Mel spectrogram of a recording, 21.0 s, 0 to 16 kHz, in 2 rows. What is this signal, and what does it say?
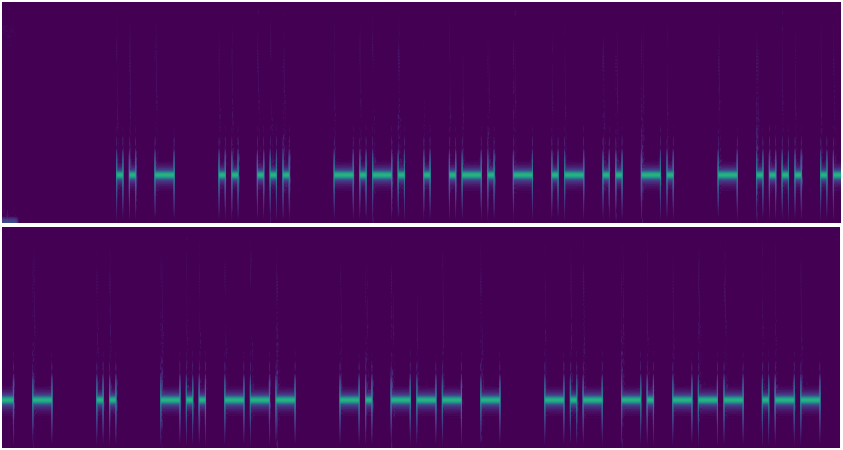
Morse code, heard as a keyed tone, about 15 wpm, 700 Hz. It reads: IT IS CERTAIN THAT I DO NOT KNOW
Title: Sentences from Top 1000 Words - Review Part 2 - 15wpm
